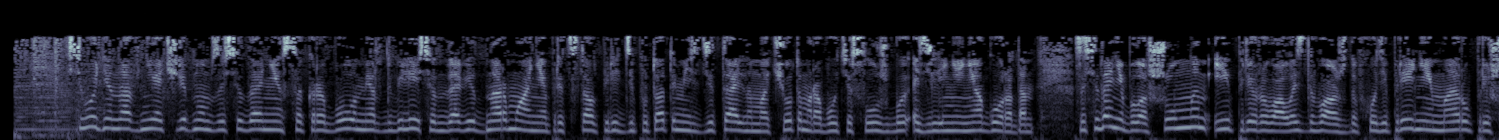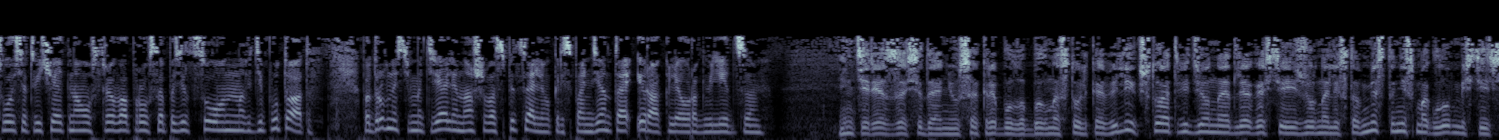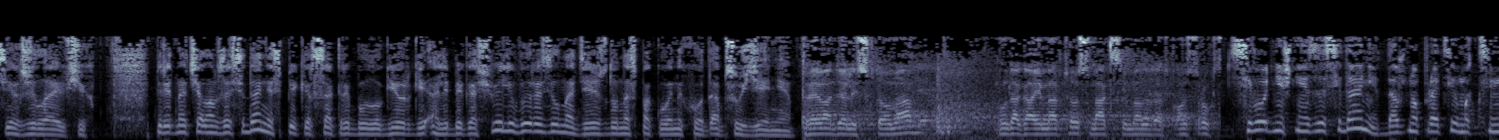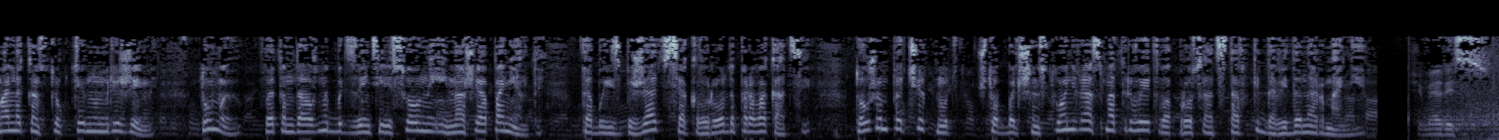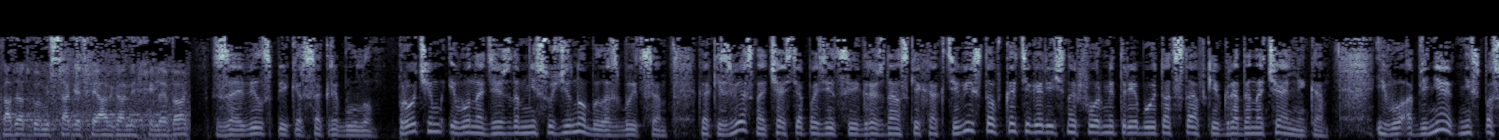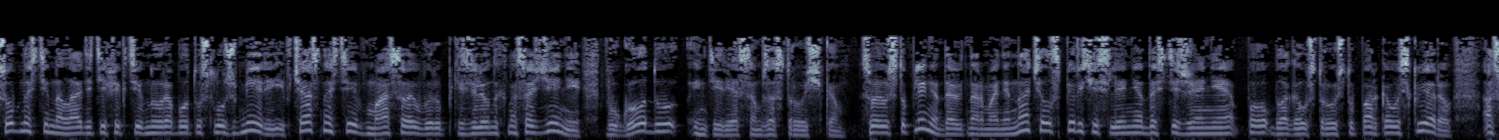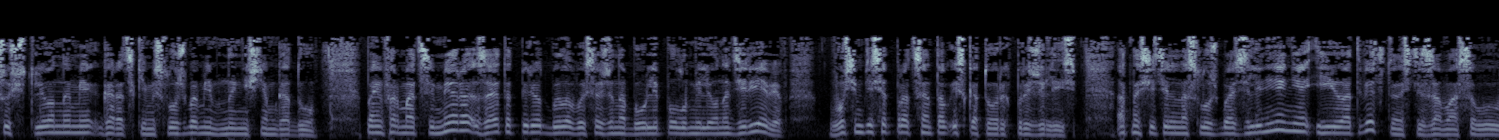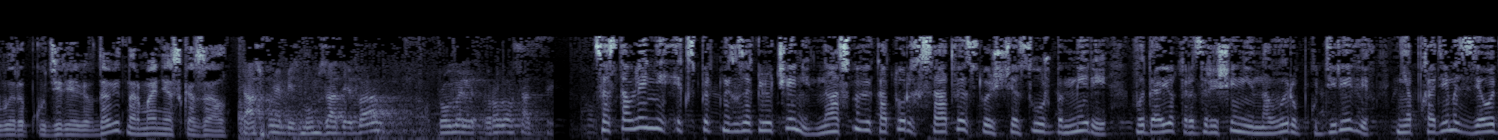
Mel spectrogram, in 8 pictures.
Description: Сегодня на внеочередном заседании сакребуло мэр Тбилиси Давид Нармания предстал перед депутатами с детальным отчетом о работе Службы озеленения города. Заседание было шумным и прерывалось дважды.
